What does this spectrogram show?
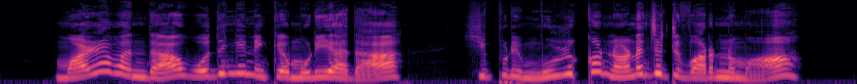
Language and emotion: Tamil, angry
